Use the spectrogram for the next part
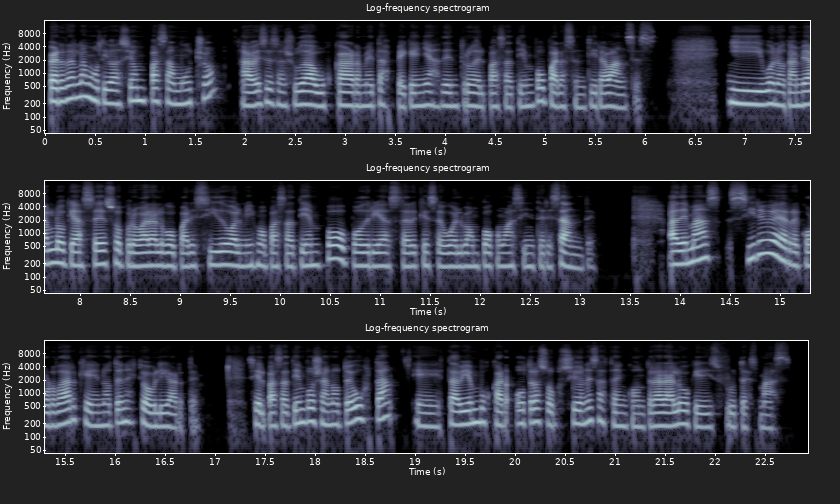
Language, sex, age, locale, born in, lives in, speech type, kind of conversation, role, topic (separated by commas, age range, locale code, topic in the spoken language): Spanish, female, 35-39, es-AR, Argentina, Netherlands, read, expert-assistant, expert, ¿Cómo pueden los pasatiempos ayudar a reducir el estrés?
